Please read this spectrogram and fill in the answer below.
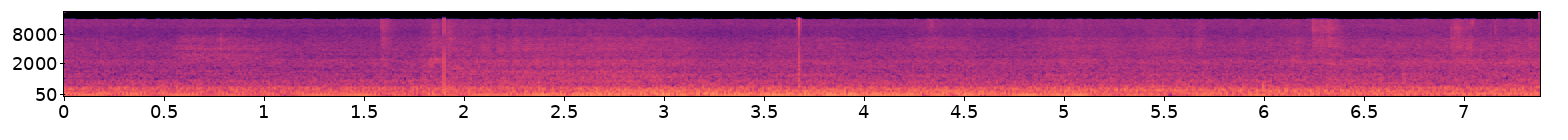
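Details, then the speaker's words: Backup generator outside a mobile service truck, heard against a quiet 12V 4000W AIMS inverter charger: a low, steady hum felt through the floor with no knocks or surging, normal running. "there's a gentle hum out there you can feel it through the floor and everything but it's extremely quiet compared to the generator"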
